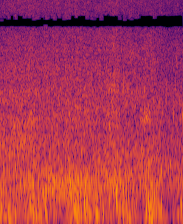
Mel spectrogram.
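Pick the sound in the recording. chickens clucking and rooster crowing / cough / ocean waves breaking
ocean waves breaking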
